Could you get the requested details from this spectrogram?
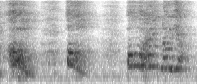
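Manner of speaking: high, laughing fake surprise; mock innocence. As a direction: play the innocent pastor, mocking. Mocking pastor's feigned innocence.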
